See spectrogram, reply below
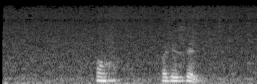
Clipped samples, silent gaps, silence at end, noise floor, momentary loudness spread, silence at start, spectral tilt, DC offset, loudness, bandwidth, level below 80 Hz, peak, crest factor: under 0.1%; none; 0 s; -31 dBFS; 20 LU; 0.05 s; -7.5 dB/octave; under 0.1%; -13 LUFS; 16.5 kHz; -34 dBFS; 0 dBFS; 16 dB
